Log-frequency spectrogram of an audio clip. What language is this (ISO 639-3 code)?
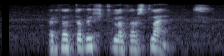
isl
